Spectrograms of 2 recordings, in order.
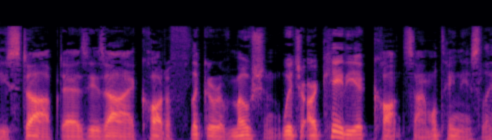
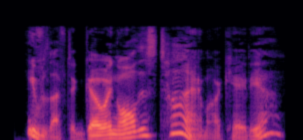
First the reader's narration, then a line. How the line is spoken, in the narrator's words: He said sweetly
